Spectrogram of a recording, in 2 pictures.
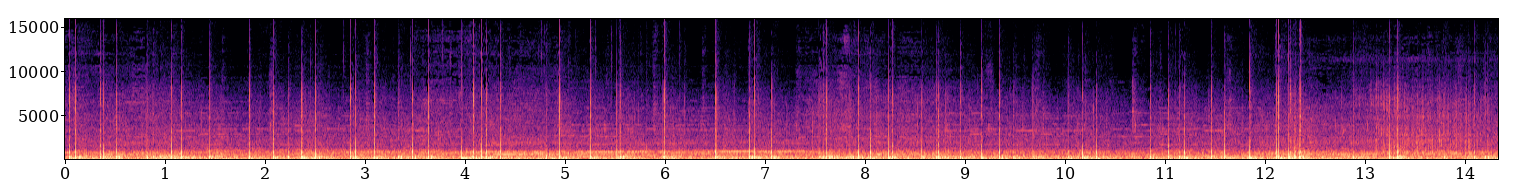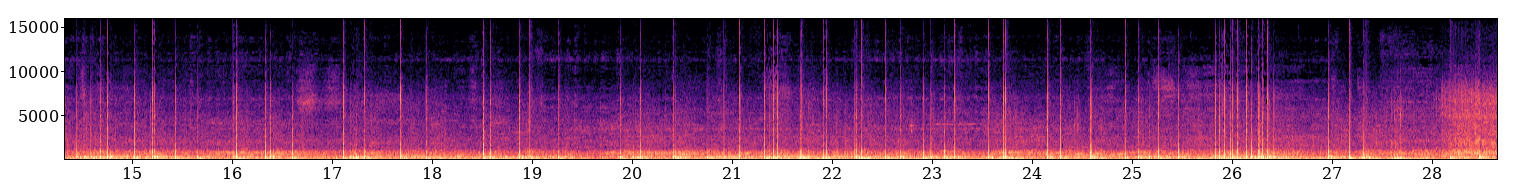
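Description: Aerial firework shells bursting in a dense, continuous barrage: many booming bangs and crackles in quick succession, with no let-up.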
